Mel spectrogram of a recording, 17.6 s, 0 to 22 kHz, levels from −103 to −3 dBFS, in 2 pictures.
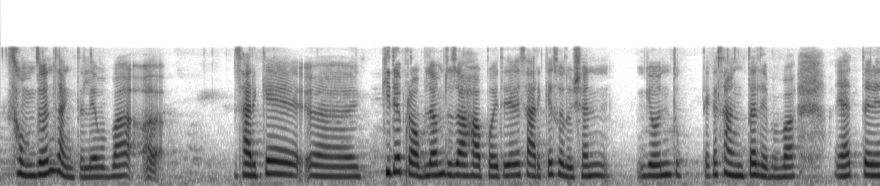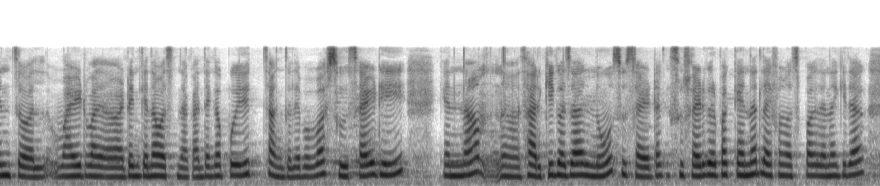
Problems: none marked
